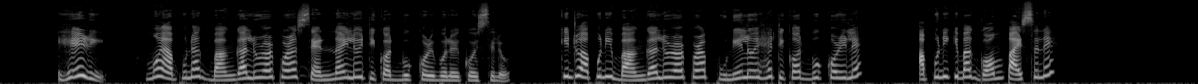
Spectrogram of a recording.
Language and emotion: Assamese, angry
